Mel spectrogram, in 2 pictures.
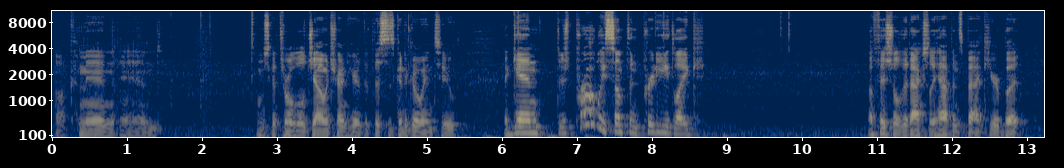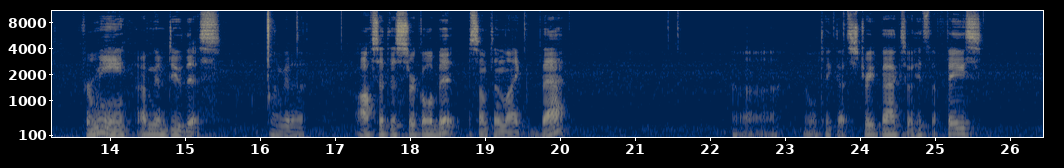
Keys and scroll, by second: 6.4 c, 16.6 f, 20.0 l, 25.4 l.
